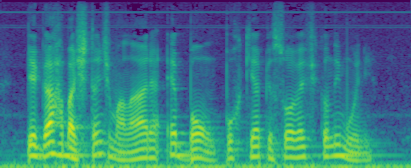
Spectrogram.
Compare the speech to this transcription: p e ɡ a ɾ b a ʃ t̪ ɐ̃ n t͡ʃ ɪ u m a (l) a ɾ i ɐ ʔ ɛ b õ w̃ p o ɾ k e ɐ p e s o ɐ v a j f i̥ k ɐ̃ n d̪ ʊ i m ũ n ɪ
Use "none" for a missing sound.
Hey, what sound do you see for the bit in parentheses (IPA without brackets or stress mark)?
l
